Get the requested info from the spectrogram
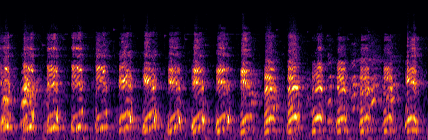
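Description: A man laughing hard and without a break, a steady run of about four high-pitched "ha"s a second, each rising and falling in pitch.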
